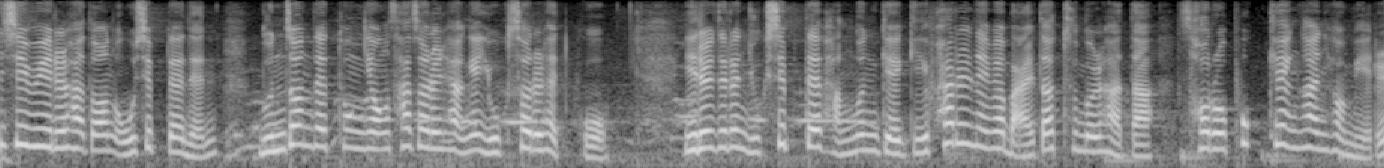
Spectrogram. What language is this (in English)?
Korean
